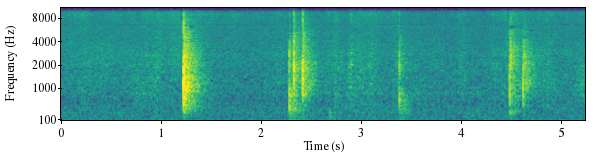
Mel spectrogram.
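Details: Several sharp, brief pops and clicks in a quiet room: joint cracking.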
